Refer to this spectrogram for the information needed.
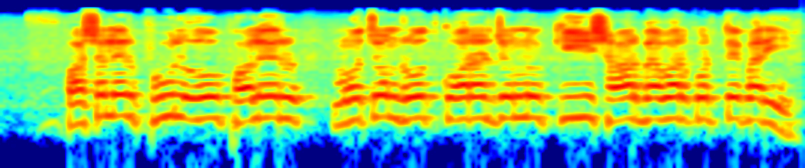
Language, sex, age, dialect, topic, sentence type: Bengali, male, 41-45, Northern/Varendri, agriculture, question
